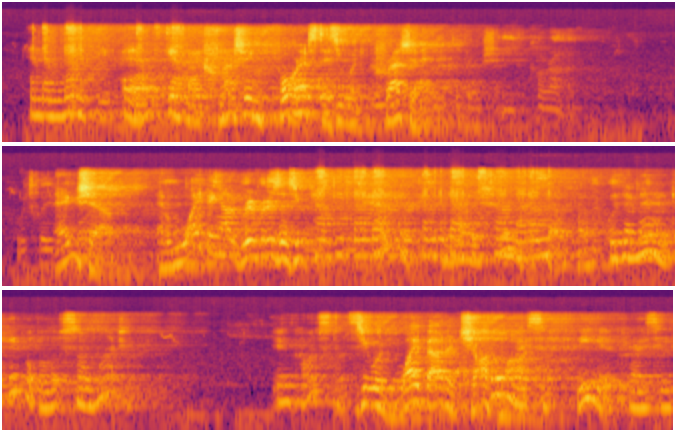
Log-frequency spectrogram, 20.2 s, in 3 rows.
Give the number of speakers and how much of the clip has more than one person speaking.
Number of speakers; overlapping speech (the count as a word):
four, about 53%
